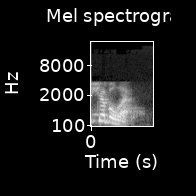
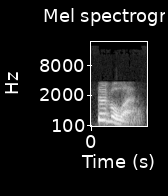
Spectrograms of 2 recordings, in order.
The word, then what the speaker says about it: Shibboleth: And he said, Shibboleth. He was not able to, he could not pronounce it right. He couldn't say the SH sound, sh. He would only say it with an S sound.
